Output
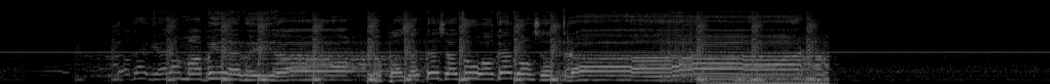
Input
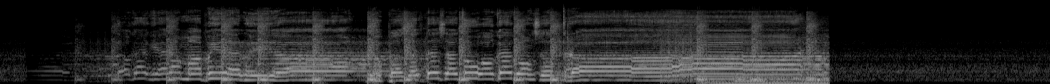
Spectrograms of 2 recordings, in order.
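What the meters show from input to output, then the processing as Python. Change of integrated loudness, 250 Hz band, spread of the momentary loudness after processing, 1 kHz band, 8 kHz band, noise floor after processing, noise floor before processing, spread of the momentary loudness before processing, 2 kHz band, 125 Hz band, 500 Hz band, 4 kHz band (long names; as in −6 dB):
−9.0 dB, −9.0 dB, 21 LU, −9.0 dB, −9.0 dB, −59 dBFS, −56 dBFS, 7 LU, −8.5 dB, −9.0 dB, −9.0 dB, −9.0 dB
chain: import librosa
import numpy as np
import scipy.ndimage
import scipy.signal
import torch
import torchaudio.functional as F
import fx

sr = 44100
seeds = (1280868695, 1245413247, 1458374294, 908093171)

y = x + 10.0 ** (-49.0 / 20.0) * np.sin(2.0 * np.pi * 1700.0 * np.arange(len(x)) / sr)
y = y + 10.0 ** (-22.0 / 20.0) * np.pad(y, (int(100 * sr / 1000.0), 0))[:len(y)]
y = F.gain(torch.from_numpy(y), -9.0).numpy()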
